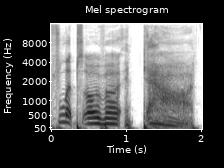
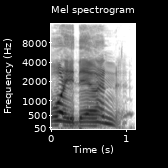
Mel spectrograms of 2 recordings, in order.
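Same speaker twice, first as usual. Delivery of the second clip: put-on British accent that slips and falters, going higher; 8 semitones higher than usual. Trying the impression again: Jason Statham impression. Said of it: "Jason Statham's".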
